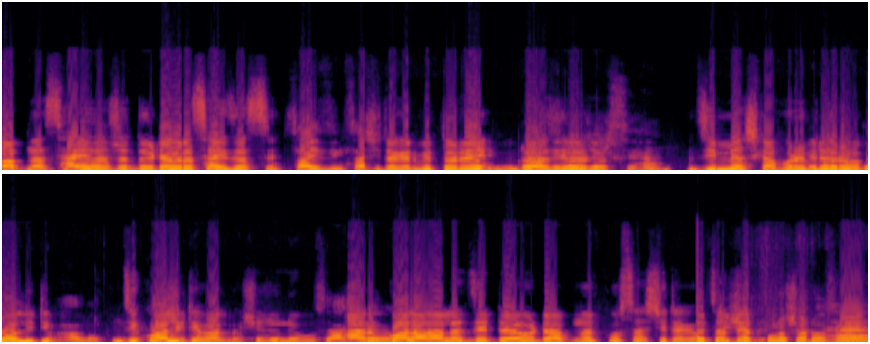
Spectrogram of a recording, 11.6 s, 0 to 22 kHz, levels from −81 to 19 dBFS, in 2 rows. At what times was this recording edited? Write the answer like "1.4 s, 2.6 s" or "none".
2.4 s, 10.4 s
